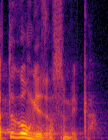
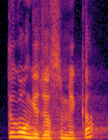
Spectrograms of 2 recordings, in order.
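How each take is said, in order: First: 뜨거운 stressed, whole question much softer and lower, falling at the end; 뜨거운 said low and soft with a falling close; quiet falling question. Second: 뜨거운 stressed at normal level, question rising at the end. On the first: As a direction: drop your voice low on 뜨거운 게 좋습니까 and let it fall. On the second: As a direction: ask 뜨거운 게 좋습니까 back up to the room with a rise. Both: Shown as a demonstration.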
